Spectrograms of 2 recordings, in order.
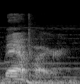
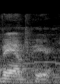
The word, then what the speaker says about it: Vampyr: right all right it's it's technically it's just pronounced vampire not vamp here Bethany confused with that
